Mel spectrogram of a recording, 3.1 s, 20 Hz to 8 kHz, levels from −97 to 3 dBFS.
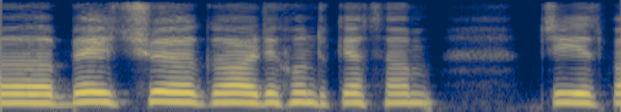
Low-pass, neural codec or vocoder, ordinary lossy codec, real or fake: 7.2 kHz; codec, 16 kHz in and 24 kHz out, 1 kbps, XY-Tokenizer; none; fake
